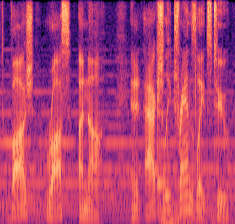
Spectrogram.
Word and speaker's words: Vajrasana: It's pronounced Vajrasana, and it actually translates to the thunderbolt pose.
